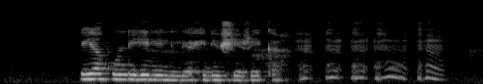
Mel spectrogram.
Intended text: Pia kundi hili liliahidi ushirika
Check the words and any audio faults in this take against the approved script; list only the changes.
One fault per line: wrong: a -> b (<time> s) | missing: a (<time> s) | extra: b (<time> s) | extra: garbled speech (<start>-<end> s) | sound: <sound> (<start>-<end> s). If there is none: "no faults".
sound: throat clearing (2.9-4.5 s)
